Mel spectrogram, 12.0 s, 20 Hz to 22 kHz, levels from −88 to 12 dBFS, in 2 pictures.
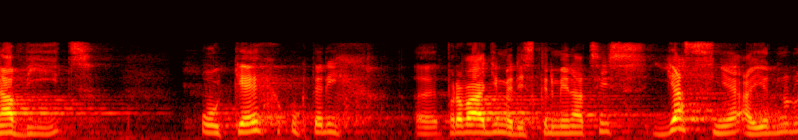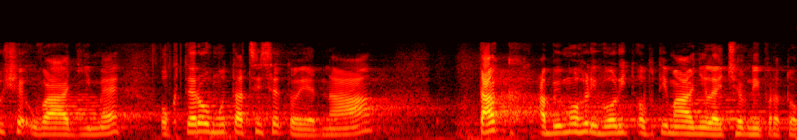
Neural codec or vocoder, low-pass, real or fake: none; 7.2 kHz; real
